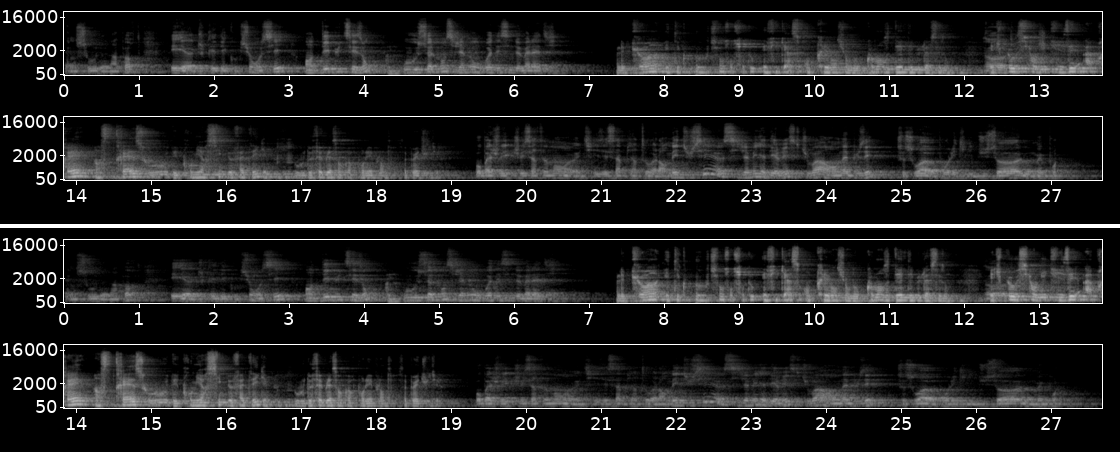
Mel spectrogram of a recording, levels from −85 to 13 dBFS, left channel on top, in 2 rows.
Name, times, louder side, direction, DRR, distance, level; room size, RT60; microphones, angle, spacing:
voice 1, 0.0-4.1 4.5-6.6 12.2-12.6 12.8-13.0 16.7-16.9 19.3-24.7 25.0-27.1, left 1 dB, 40° left, 6 dB, 0.8 m, -37 dB
voice 2, 7.4-11.8 12.6-16.6 16.9-18.1 18.5-18.8, right 3 dB, 40° right, 10 dB, 0.5 m, -28 dB
12.0 x 9.6 x 4.4 m, 1.5 s
head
